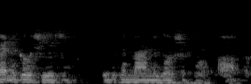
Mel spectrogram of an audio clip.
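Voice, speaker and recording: A man talks with a somewhat breathy voice. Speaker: vlogger. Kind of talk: casual chat.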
